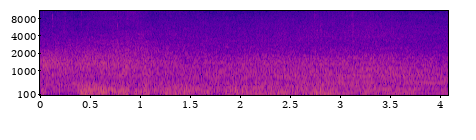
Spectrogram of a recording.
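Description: Steady roadside traffic noise: an even rush of passing traffic with a faint low hum underneath.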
